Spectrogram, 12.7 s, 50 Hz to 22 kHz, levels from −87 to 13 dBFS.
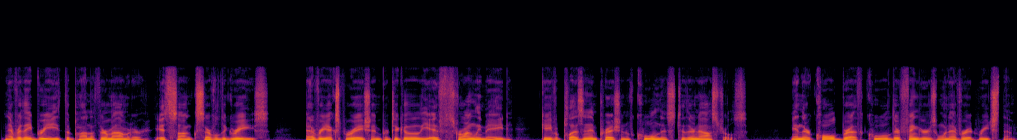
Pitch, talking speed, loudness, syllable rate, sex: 110 Hz, 170 wpm, -17 LUFS, 5.9 syllables/s, male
